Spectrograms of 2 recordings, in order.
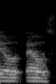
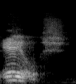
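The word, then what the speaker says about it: Aleš: early Alice Scott. Yeah. His name is actually Ailsh. It's spelled Alice, but he goes by Ailsh.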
